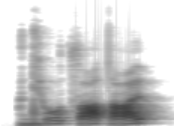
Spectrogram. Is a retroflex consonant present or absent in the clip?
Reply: absent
